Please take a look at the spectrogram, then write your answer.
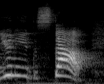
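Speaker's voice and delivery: high-pitched imitated demand; mock urgent plea. Daughter stopping her father axing someone, acted urgency.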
